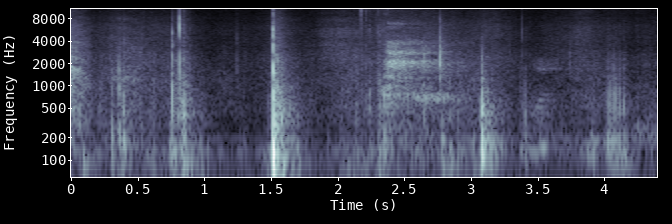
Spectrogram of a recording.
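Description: Joint cracks from a chiropractic toe and foot adjustment: one sharp pop about one and a half seconds in, the loudest sound, among several smaller clicks, followed by a short breathy sound.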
